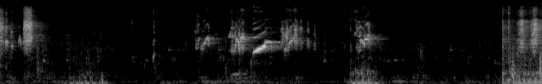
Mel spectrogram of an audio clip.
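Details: Budgerigars at corn give scattered chirps, including one rising warbled note, between quiet spells, ending in a burst of rustling noise.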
